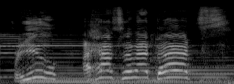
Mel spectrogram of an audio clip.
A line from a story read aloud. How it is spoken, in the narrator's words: she shouted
